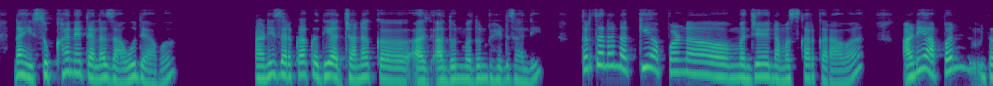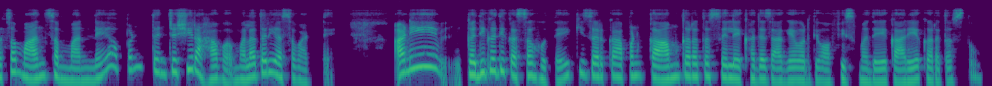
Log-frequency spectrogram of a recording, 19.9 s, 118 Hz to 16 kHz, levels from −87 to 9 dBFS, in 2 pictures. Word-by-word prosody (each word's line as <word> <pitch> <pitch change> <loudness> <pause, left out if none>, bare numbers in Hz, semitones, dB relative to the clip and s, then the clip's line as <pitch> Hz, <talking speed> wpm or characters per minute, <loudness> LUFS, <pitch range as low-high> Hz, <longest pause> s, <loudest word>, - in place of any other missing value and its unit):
नाही, 230 -4 +4
सुखाने 250 +5 +1
त्याला 195 -1 +4
जाऊ 180 +5 +1
द्यावं. 165 - -4 0.8
आणि 195 +5 +3
जर 225 -2 +3
का 230 - +6
कधी 215 0 +4
अचानक 195 0 +2
अ, 165 -2 +2
अधूनमधून 180 +2 +1
भेट 180 -1 -4
झाली 175 +3 -5 0.4
तर 315 - +3
त्यांना 390 -1 +5
नक्की 325 +1 +2
आपण 270 -3 0 0.5
म्हणजे 200 +2 +2
नमस्कार 185 +2 -1
करावा 155 - -3 0.5
आणि 315 - +5
आपण 295 0 +4 0.3
जसं 205 +7 0
मानसन्मानाने 180 - 0
आपणं 330 -1 -6
त्यांच्याशी 270 +2 0
राहावं, 185 - -1
मला 185 +4 +1
तरी 255 0 +1
असं 200 -2 -3
वाटतं 150 -4 -11
आहे. - - -14 0.7
आणि 345 +6 +3 0.3
कधी-कधी 260 +5 +2
कसं 215 +1 +1
होतं 165 -2 -6
आहे 205 - -3
की 250 - -6
जर 215 -2 0
का 210 - 0
आपण 215 +2 -2
काम 185 +1 +4
करत 215 0 0
असेल 205 -2 -1
एखाद्या 185 0 -1
जागेवरती, 170 0 -3
ऑफिसमध्ये 160 0 -3
कार्य 160 +1 0
करत 165 -2 -4
असतो 190 +5 -6
195 Hz, 155 wpm, -28 LUFS, 175-230 Hz, 0.8 s, का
